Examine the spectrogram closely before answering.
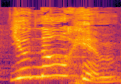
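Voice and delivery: stunned delight at a discovery; amazed excitement. Retold or imitated. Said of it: "And he got so excited".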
